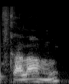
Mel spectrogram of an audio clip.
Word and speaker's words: kalamu: So kalamu is a word with 3 syllables. The 3 syllables are ka, la, and mu. The ka has a vowel a, the la has a vowel a, and the mu has a vowel u.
